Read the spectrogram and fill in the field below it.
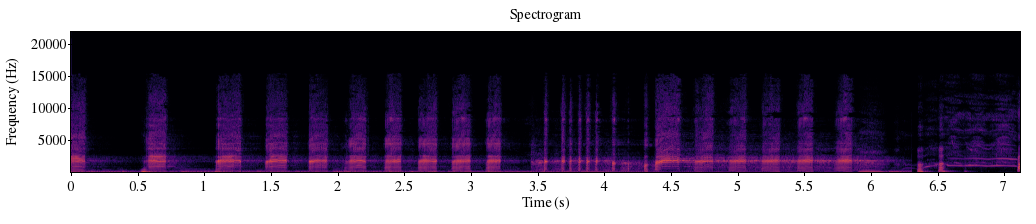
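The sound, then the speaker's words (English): A duck call blown loud in a rapid string of about a dozen nasal quacks, imitating a duck, with a low steady hum under the later ones and a brief tone at the end. “So all you got to do is try to make that sound like a duck.”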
